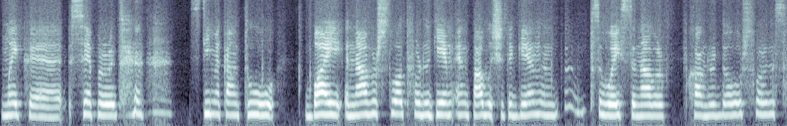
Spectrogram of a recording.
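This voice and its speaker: With a non-native accent, a woman speaks at a fairly slow pace in a dark, mellow tone. Her intonation is monotone and flat, and the sound is dry and close with no echo. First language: not English. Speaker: indie game developer streamer. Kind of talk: casual live stream chat while working. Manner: halting.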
